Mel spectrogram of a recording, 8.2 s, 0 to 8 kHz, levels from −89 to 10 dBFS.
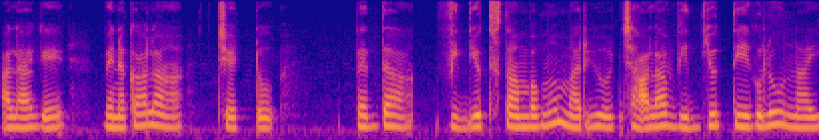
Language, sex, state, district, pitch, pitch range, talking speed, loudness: Telugu, female, Andhra Pradesh, Krishna, 190 Hz, 180-205 Hz, 50 wpm, -18 LUFS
